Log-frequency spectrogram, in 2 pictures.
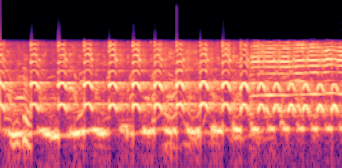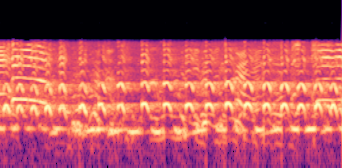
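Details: A family of gibbons sings together at Fota Island Wildlife Park in Cork, Ireland. Rapid arched whooping notes repeat about three times a second over a steady lower tone, and higher rising glides join in near the middle.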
